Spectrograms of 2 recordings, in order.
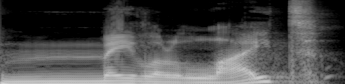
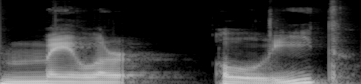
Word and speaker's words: MailerLite: really hard to pronounce it's like male or light or it should be pronounced like maler elite yeah it's kind of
